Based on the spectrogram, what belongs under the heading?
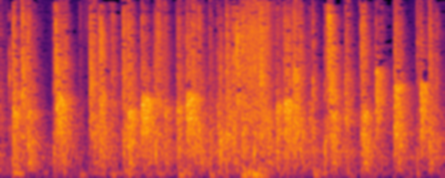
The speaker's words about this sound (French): On remercie les jeunes qui sont autour de la table. Je pense que vous pouvez vous applaudir.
